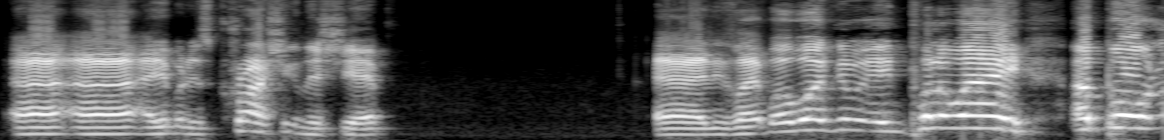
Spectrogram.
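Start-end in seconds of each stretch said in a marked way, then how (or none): 3.8-5.8 high, loud flustered order; mock panic, barking to abort; captain shouting in a hammed-up panic to abort; panicked captain. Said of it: "look at the panic on this woman's face".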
